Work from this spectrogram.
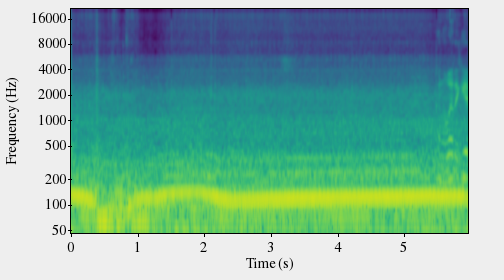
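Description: A 1971 Camaro SS with a 402 V8 idles as it warms up, a loud steady low rumble with a brief revving dip near the start, with people speaking over it.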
